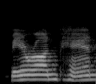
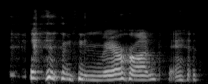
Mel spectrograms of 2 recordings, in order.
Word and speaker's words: Meron Pan: Meron Pan wants to hear me sing. Oh, Meron like melon. Meron pan. Meron pan. I pronounce my Rs. That translates to melon bread.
